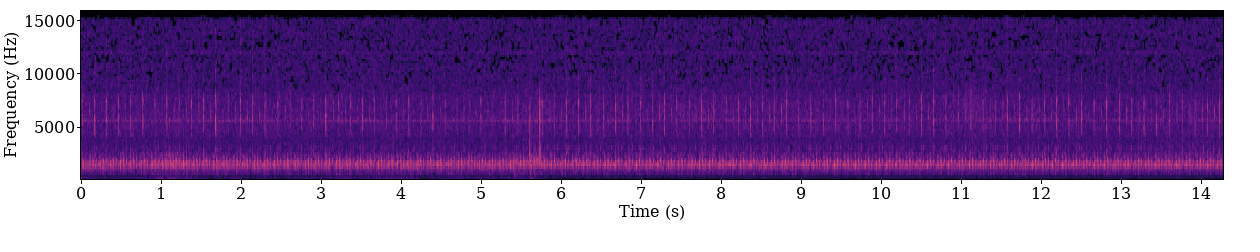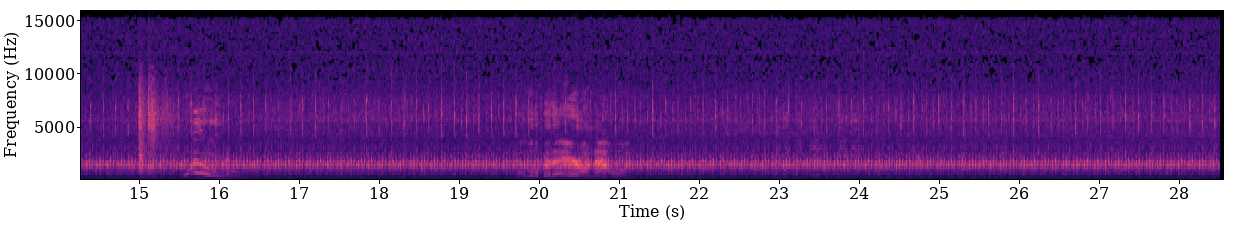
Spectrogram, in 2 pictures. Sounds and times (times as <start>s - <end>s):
Vehicle: 0.0s - 28.5s
Speech: 15.5s - 16.4s, 19.7s - 21.2s, 23.0s - 24.1s.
